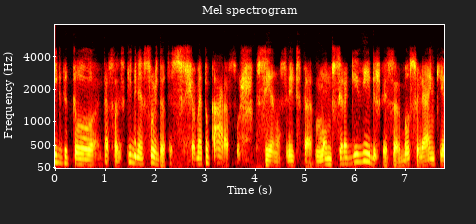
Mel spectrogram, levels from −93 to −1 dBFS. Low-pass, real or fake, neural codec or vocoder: 7.2 kHz; fake; codec, 44.1 kHz, 2.6 kbps, DAC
